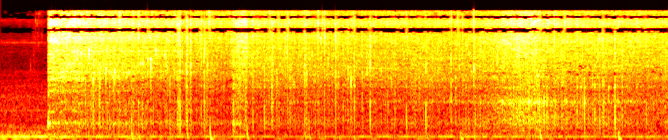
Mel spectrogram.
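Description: Crushed garlic, ginger and green chillies dropped into hot coconut oil in a pan, sizzling up suddenly about half a second in and then frying steadily with small crackles.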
